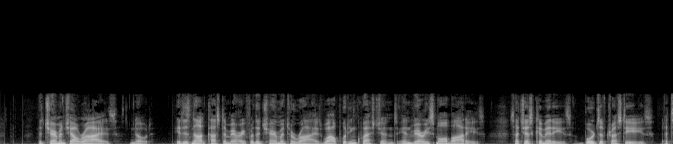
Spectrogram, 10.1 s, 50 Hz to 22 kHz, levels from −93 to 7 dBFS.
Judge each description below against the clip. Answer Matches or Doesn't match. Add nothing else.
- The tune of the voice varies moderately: Doesn't match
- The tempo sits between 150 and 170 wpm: Matches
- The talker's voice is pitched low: Matches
